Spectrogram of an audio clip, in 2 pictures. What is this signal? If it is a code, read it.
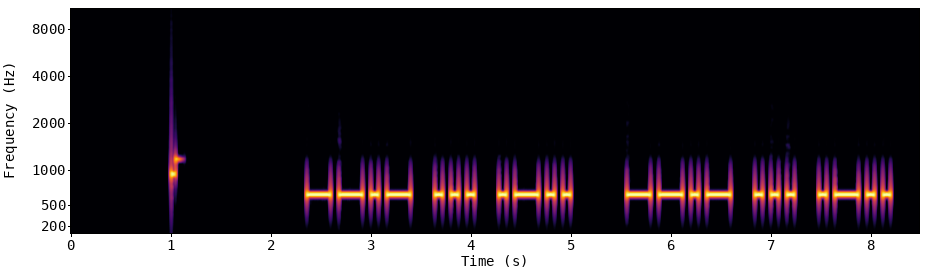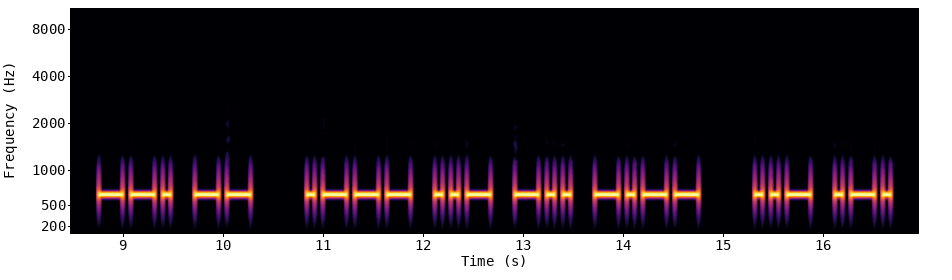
Morse code, heard as a keyed tone, about 15 wpm, 650 Hz. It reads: QSL QSL GM JUDY UR
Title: SOTA QSO Practice 15wpm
